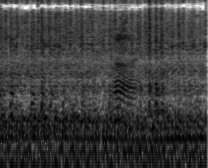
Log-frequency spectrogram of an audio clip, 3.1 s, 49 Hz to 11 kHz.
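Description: A Ford F250 pickup idles with a rattling, shaky exhaust, giving a steady, close low rumble that holds evenly for the whole stretch with slight wavering.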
